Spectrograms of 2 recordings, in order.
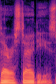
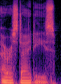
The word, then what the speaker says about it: Aristides: philosopher who converted to christianity uh this is aristides machianus aristides or aristides of saint saint aristides of athens that's spelled a r i s t i d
